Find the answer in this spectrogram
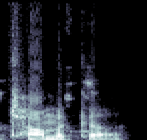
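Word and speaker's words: Tomica: Is it And it was, Tomika or Tomika? I think either way is okay, but most people call it Tomika World because Yeah, it was that's how it's usually pronounced.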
